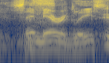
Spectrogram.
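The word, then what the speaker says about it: Sainte-Mère-Église: Sainte Mère Église. – It's like Saint S A I N T E dash M E R E dash E G L I S.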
